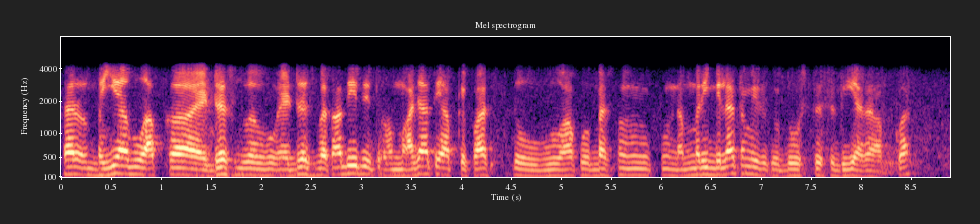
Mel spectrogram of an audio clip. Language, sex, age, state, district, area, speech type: Hindi, male, 18-30, Madhya Pradesh, Narsinghpur, rural, conversation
